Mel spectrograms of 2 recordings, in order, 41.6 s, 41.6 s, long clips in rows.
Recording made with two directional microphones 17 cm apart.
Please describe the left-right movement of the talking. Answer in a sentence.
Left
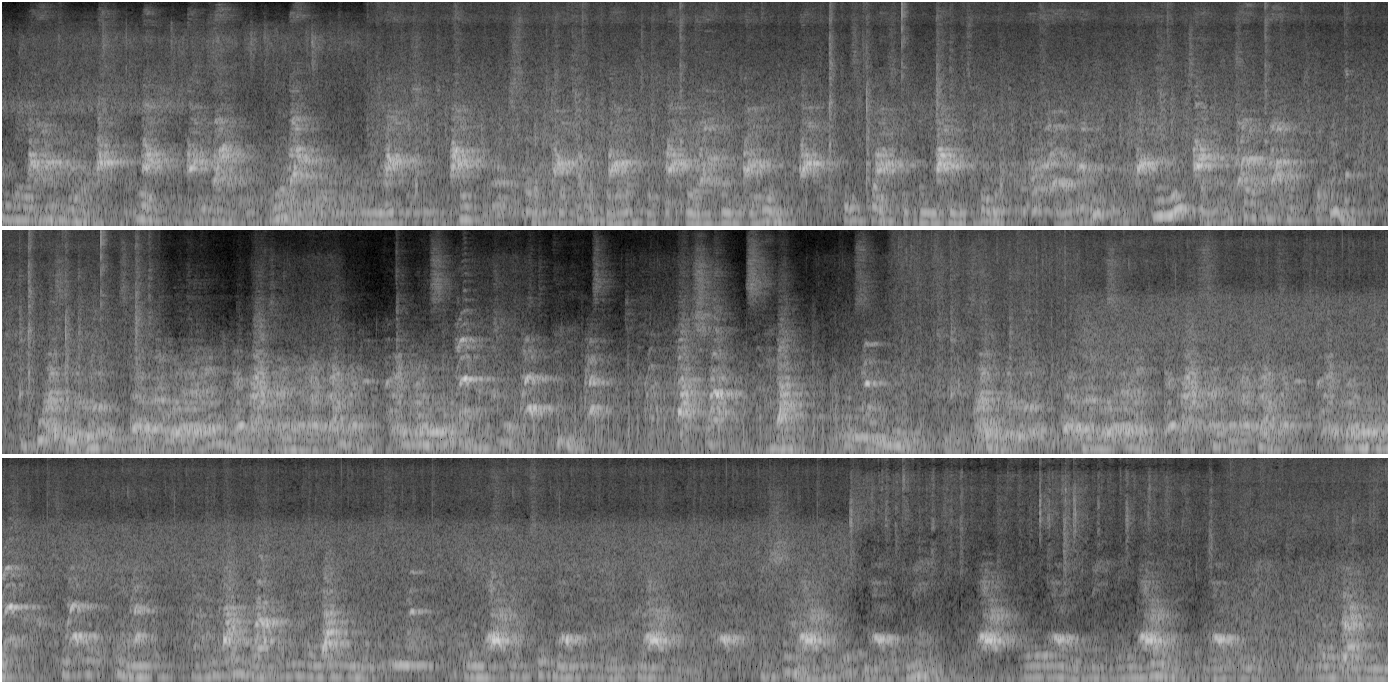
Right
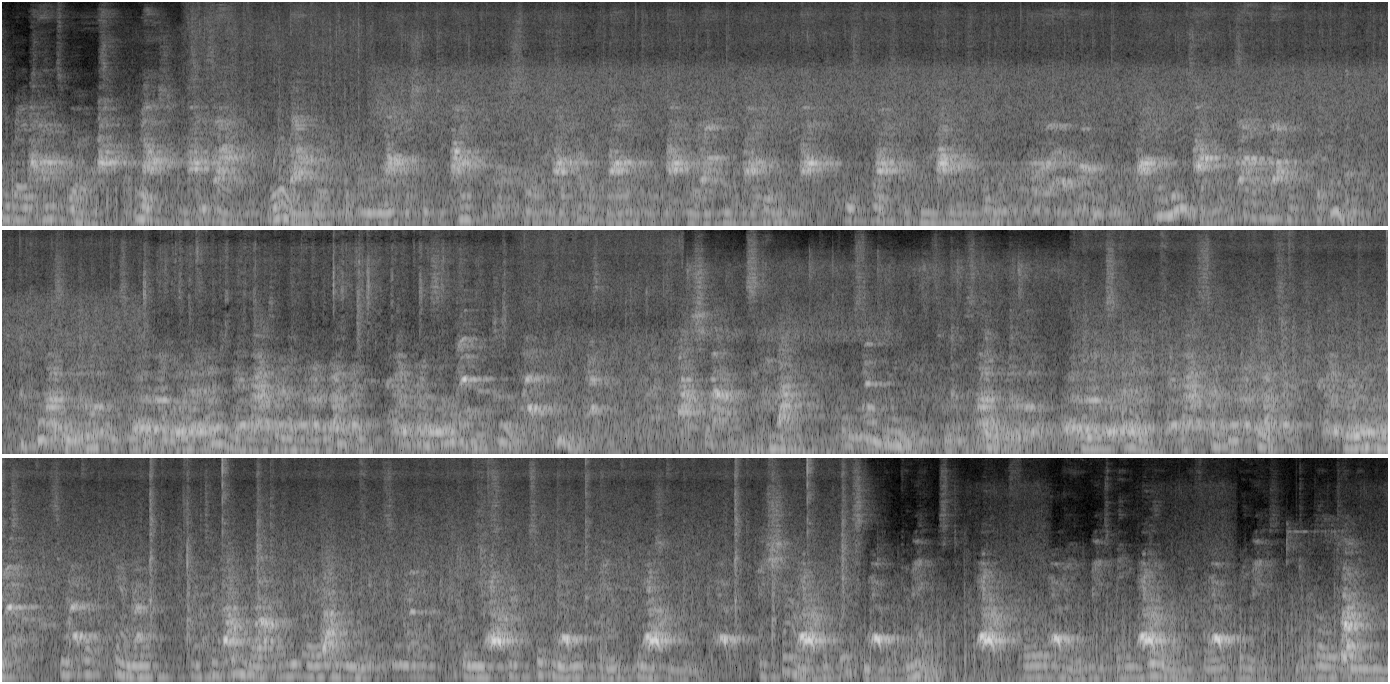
In this clip you hear the talking move from right to left and back again.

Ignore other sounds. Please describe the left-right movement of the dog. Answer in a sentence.
You can hear the dog move to the right.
